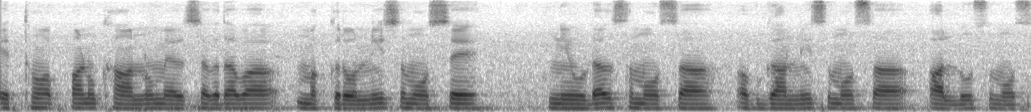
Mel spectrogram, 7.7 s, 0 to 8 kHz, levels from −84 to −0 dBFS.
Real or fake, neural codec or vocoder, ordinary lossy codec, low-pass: real; none; none; none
